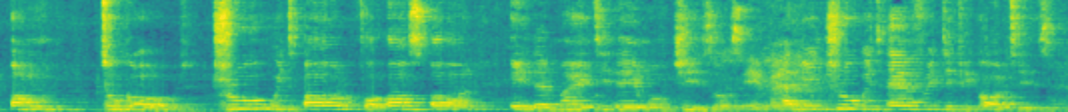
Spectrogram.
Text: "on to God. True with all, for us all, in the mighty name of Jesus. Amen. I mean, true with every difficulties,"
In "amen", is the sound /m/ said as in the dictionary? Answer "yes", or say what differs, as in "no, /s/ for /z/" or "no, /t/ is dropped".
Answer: no, /m/ is dropped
